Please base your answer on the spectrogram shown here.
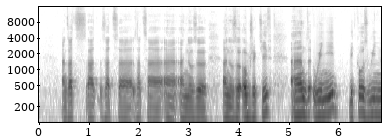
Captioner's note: stutters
